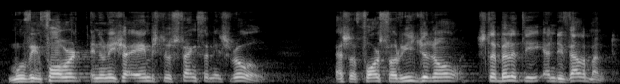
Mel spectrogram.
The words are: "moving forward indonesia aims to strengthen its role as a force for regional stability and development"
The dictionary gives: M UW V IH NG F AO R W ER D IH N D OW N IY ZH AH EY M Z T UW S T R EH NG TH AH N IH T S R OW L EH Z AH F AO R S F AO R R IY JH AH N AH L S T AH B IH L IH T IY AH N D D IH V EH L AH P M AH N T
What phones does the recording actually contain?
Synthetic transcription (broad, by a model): M UW V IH NG F AO R W ER D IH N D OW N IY SH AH EY M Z T UW S T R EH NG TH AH N IH T S R OW L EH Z AH F AO R S F AO R R IY JH AH N AH L S T AH B IH L IH T IY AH N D D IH V EH L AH P M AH N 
